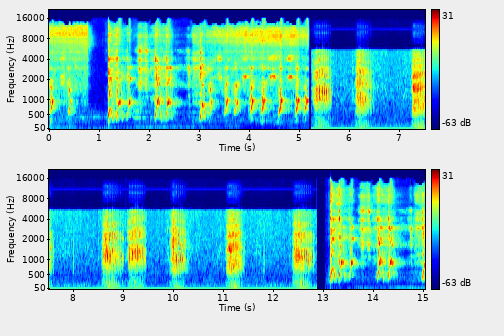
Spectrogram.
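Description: Zebras calling. A fast run of barking yelps, about five a second, fills the first five seconds and comes back near the end. In between are about eight separate, duller yelping calls, roughly one a second.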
